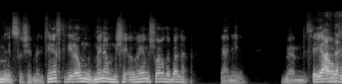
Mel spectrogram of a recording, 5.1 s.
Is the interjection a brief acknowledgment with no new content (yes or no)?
yes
